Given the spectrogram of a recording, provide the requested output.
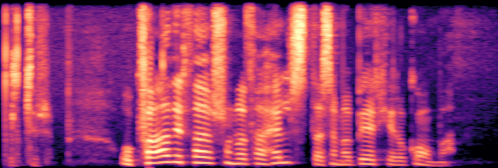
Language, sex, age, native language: Icelandic, female, 50-59, Icelandic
